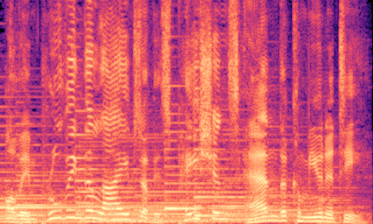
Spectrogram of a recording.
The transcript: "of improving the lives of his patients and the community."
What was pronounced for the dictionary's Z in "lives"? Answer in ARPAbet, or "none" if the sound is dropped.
Z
